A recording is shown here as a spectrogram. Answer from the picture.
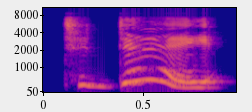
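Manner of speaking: ordinary delivery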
